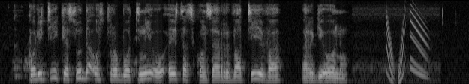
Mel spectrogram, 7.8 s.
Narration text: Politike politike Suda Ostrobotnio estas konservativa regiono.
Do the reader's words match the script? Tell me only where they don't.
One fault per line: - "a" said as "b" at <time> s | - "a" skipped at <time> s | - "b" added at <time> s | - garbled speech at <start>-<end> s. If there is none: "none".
- "politike" skipped at 1.1 s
